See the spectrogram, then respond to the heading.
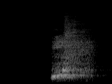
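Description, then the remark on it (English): A single sneeze from an audience member: a sudden sharp burst of breath after a moment of quiet, fairly soft and trailing away quickly, with no talking. “Bless you.”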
